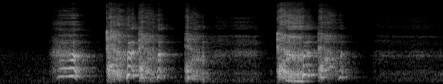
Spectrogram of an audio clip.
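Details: Woman with bronchitis having coughing fits: four harsh, forceful coughs in quick succession, then a breath.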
